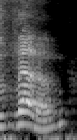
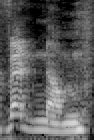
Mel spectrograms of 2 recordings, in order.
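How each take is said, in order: First: The middle n sound is short and normal. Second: The middle n sound is drawn out and doubled. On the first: The speaker calls it right. "it's Venom" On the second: The speaker calls it wrong. "He put too many N's in the middle"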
